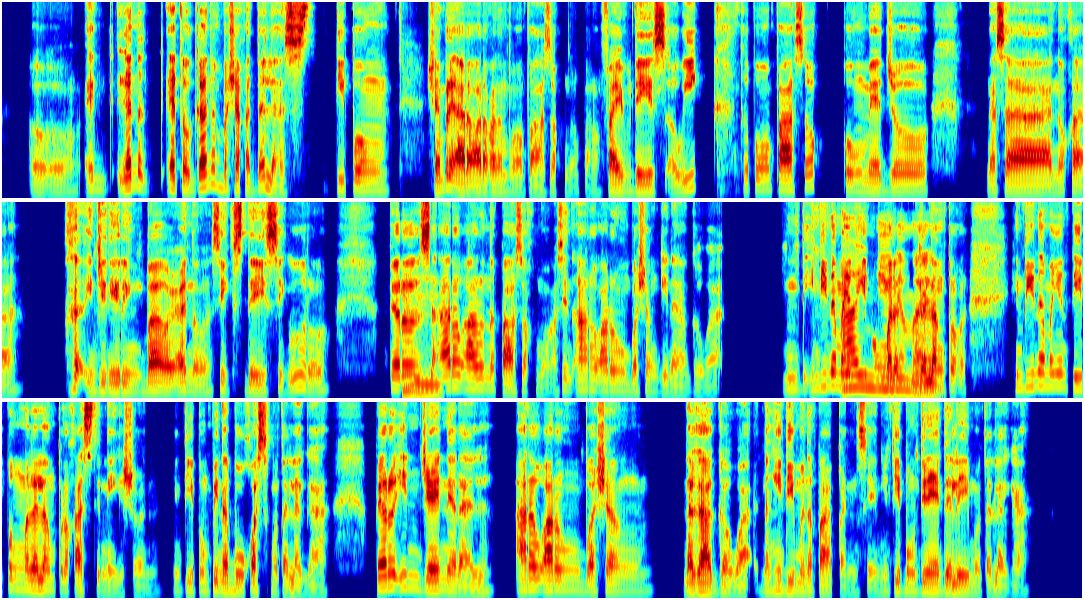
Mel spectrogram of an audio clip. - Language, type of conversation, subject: Filipino, advice, Bakit lagi mong ipinagpapaliban ang mga gawain sa trabaho o mga takdang-aralin, at ano ang kadalasang pumipigil sa iyo na simulan ang mga ito?
- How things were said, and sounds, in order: scoff; other background noise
